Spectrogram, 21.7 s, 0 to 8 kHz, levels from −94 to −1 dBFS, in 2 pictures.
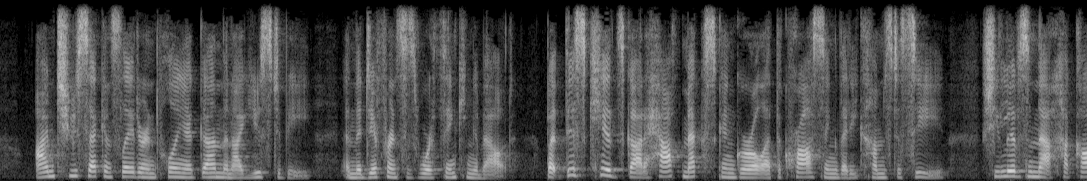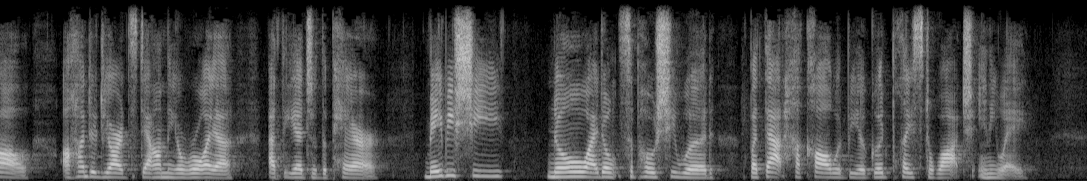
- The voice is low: No, high, 190 Hz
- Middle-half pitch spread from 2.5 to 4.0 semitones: Yes, average, 2.9 semitones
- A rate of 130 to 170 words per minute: No, average, 195 wpm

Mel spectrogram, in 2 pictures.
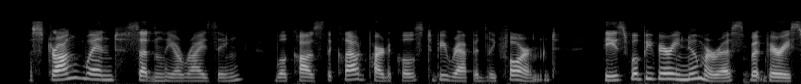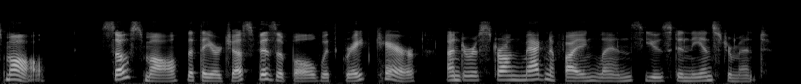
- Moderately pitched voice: Yes, medium, 180 Hz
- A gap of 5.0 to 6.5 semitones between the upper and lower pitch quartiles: Yes, average, 5.3 semitones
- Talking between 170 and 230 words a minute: No, average, 155 wpm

